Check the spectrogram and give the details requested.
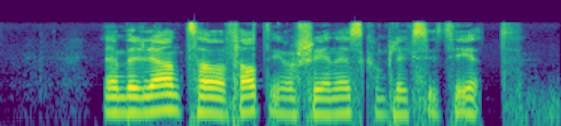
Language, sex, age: Swedish, male, 19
